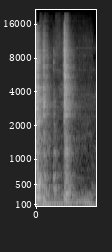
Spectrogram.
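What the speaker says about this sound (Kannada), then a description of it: "ಗ್ಯಾಸ್ ಹಚ್ಚೋಣ್ರಿ, ದವರಿ ಇಡ್ತೇವೆ ರೀ" A cooking pan set down on a gas stove in a home kitchen, giving a single clear metallic clank at mid-clip over a low steady hiss, with softer handling knocks before it.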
